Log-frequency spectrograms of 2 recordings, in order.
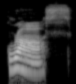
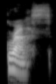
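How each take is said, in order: First: The vowel is a long 'ah' sound. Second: The vowel is a short 'a' sound. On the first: This is the modern southern British standard accent. "the following words are actually said with a long R" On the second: This is the northern English or American accent. "in the north of England, they are said with short ah"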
